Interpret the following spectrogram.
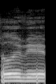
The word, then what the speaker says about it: Olivier: It's Olivier, but it's usually easier to pronounce Oliver, especially with all the cameras going on.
